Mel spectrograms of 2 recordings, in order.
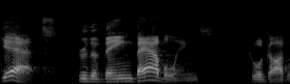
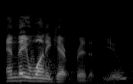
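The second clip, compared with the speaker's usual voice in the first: usual speaking voice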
